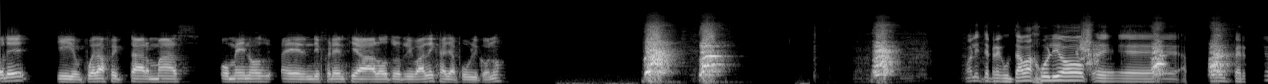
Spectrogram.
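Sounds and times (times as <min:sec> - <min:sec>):
speech: 0:00.0 - 0:05.1, 0:09.7 - 0:12.6
small female dog barking: 0:06.4 - 0:07.4, 0:08.7 - 0:09.1, 0:10.8 - 0:12.4.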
